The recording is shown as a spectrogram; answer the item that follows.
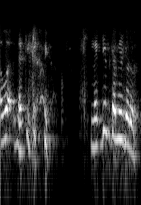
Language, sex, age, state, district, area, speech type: Marathi, male, 45-60, Maharashtra, Raigad, rural, conversation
